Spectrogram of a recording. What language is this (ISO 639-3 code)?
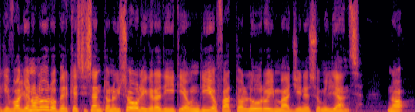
ita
